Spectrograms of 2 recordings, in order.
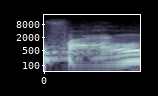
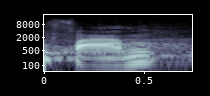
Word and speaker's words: Phạm: gọn lại là tiếng Phạn đó mình nói tiếng Phạn đó chứ nếu mà nó phát âm cho đúng Phải nói là tiếng phạm tại tiếng phạm là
